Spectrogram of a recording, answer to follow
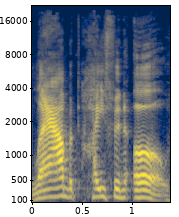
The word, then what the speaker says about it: Labo: Black Mage C-Type says Labo is short for laboratory, thinking lab-o. So it is pronounced Labo, like laboratory, okay?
